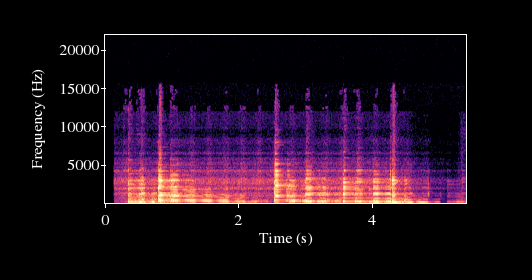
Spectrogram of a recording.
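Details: Distorted electric guitar music strums and plucks throughout, with no animal voice heard.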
